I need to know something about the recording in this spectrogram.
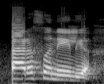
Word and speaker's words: paraphernalia: nail again has a bubble there Lea right paraphernalia so anything that does not have nay Lea paraphernalia pronunciation this is a good example of a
